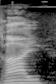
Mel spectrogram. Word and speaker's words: Ray: | pronounce it Rye, in the Bengali accent, though most people use Ray, the Hindi pronunciation.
